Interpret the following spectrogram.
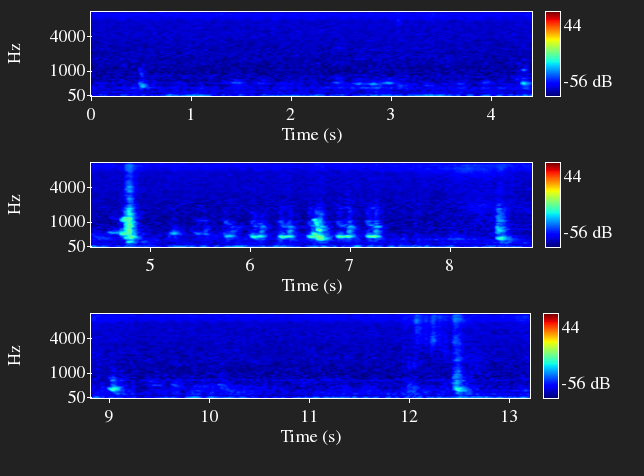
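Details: Kiki, a pet chinchilla at home, hiccuping one morning: soft, short squeaky hics, a quick run of about eight between six and seven seconds plus scattered single ones, faint against a quiet indoor room with occasional handling knocks.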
